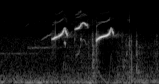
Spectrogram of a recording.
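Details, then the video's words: Cinereous tit female, her call used to lure other birds of its kind; three short whistled notes, each rising then dipping, delivered in quick succession. "Ampuh memancing bunyi gelatik batu betina ini"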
